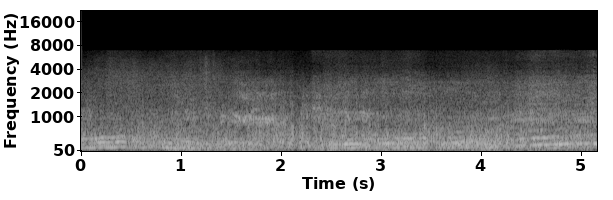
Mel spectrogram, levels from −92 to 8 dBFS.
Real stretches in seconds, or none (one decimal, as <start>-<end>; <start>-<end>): 0.0-2.0; 4.2-5.2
